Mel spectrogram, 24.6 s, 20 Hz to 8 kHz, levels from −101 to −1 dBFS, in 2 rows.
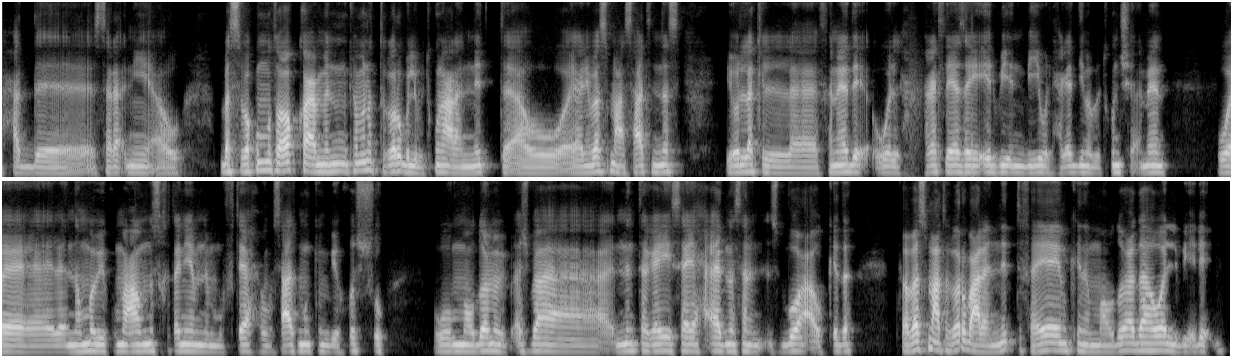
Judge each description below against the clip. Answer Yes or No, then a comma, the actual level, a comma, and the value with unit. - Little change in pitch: Yes, narrow, 2.0 semitones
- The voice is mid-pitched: No, low, 110 Hz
